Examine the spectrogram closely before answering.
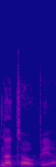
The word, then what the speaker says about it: Nutopia: Nutopia? It's not Newtopia? We're going to stick with Nutopia, all right?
